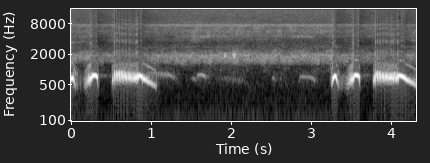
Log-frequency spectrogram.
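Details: Spotted dove calling, a sound used to lure wild doves and provoke rival doves. Two short rising coos and a long coo that slides downward, repeated twice, over a steady high hiss in the background.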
